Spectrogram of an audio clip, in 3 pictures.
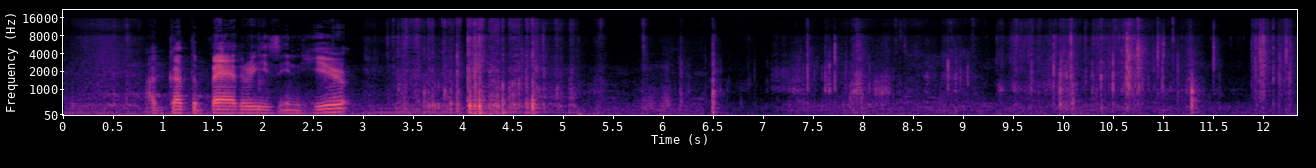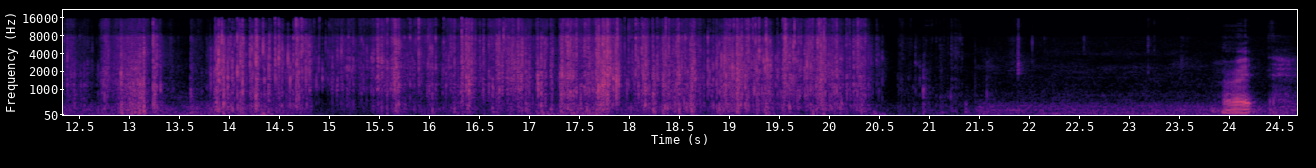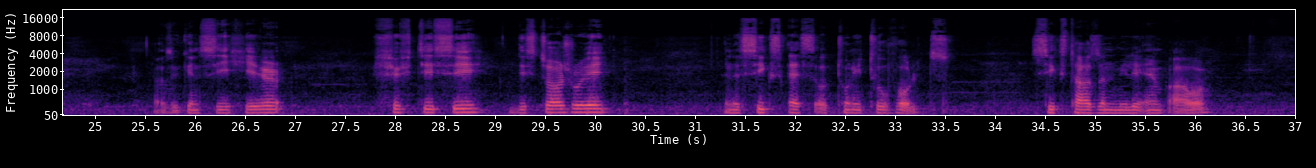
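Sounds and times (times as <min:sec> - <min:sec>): packaging crinkling and rustling: 0:03.2 - 0:21.5
packaging tearing: 0:07.0 - 0:21.4.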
